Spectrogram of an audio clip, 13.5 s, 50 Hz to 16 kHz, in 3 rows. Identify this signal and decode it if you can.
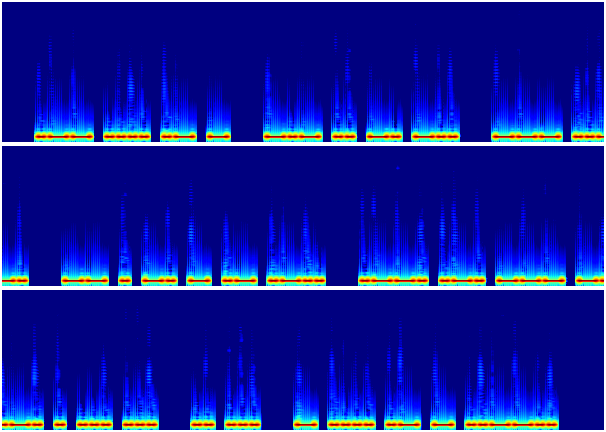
Morse code, heard as a keyed tone, about 27 wpm, 700 Hz. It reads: WHAT KIND OF MENTAL PROCESS IS THAT?
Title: Sentences from Top 1000 Words - Review Part 4 - 28wpm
